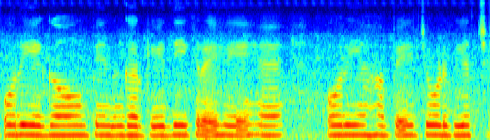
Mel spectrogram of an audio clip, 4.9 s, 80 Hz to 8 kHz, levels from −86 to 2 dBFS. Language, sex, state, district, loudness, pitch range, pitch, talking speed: Hindi, female, Haryana, Jhajjar, -14 LUFS, 195-205 Hz, 200 Hz, 185 wpm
